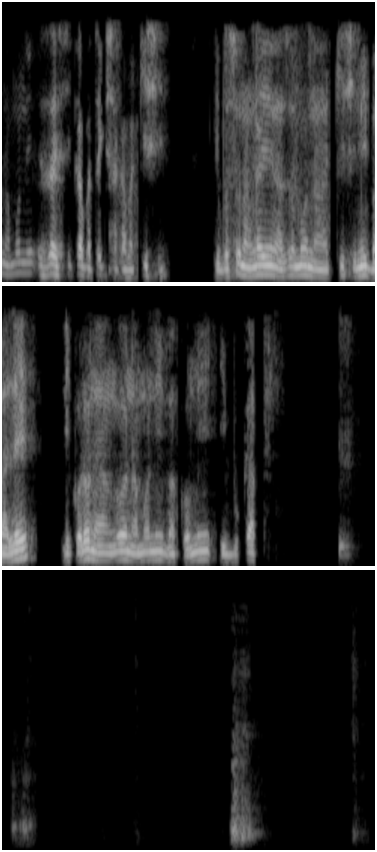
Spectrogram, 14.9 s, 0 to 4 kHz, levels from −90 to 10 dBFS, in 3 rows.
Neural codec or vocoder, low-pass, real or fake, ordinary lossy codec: none; 3.6 kHz; real; AAC, 16 kbps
